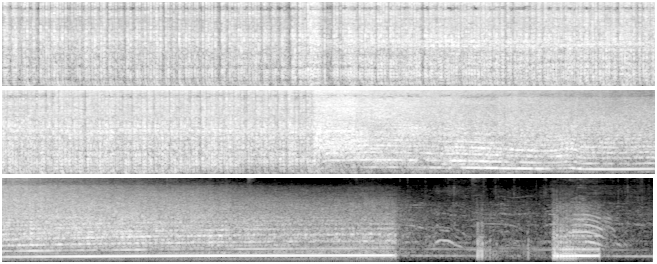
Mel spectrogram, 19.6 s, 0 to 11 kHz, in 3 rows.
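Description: A supercharged four-cylinder 1,500-horsepower nitro drag motorcycle roars loudly at full power, then its pitch drops and settles into a strong steady drone before cutting off abruptly with a couple of short bursts at the end.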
